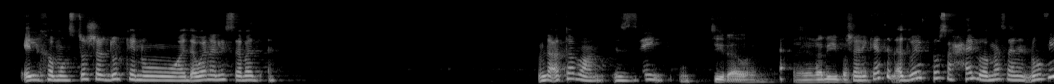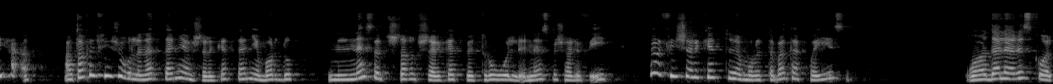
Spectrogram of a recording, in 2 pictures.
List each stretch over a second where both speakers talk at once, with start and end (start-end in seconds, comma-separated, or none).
none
